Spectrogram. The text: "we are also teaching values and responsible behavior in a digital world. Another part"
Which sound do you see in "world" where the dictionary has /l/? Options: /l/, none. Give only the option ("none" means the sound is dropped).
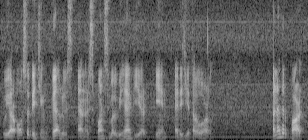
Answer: /l/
